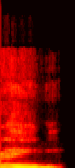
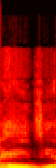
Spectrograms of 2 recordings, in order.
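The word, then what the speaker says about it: Hainsey: uh guy we interviewed Robert Haney is that his name all right Robert haynesey I thought I said it right I feel bad for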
